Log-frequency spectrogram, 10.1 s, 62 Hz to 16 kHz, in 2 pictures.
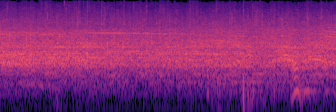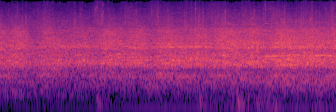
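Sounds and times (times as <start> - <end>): large crowd applauding: 0.0 - 10.0.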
